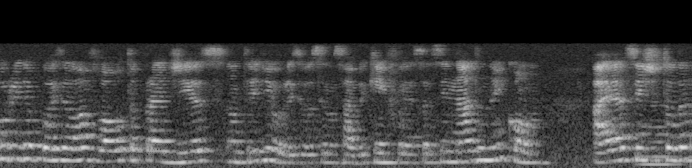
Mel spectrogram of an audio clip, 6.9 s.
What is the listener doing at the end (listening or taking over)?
listening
